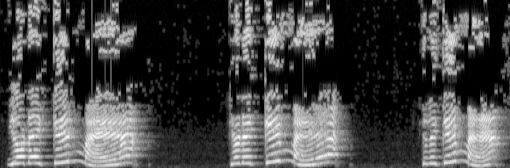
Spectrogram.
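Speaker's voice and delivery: high, plaintive little spirit voice; child spirit. Acted. Spirit child says it came seeking mother, high voice. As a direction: call for mother as a small ghost.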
